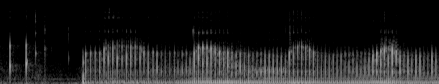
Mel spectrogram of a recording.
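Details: Close, continuous purring from a house cat: a deep, even rumble with a faint rhythmic swell about once a second, heard after a couple of soft taps at the start.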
